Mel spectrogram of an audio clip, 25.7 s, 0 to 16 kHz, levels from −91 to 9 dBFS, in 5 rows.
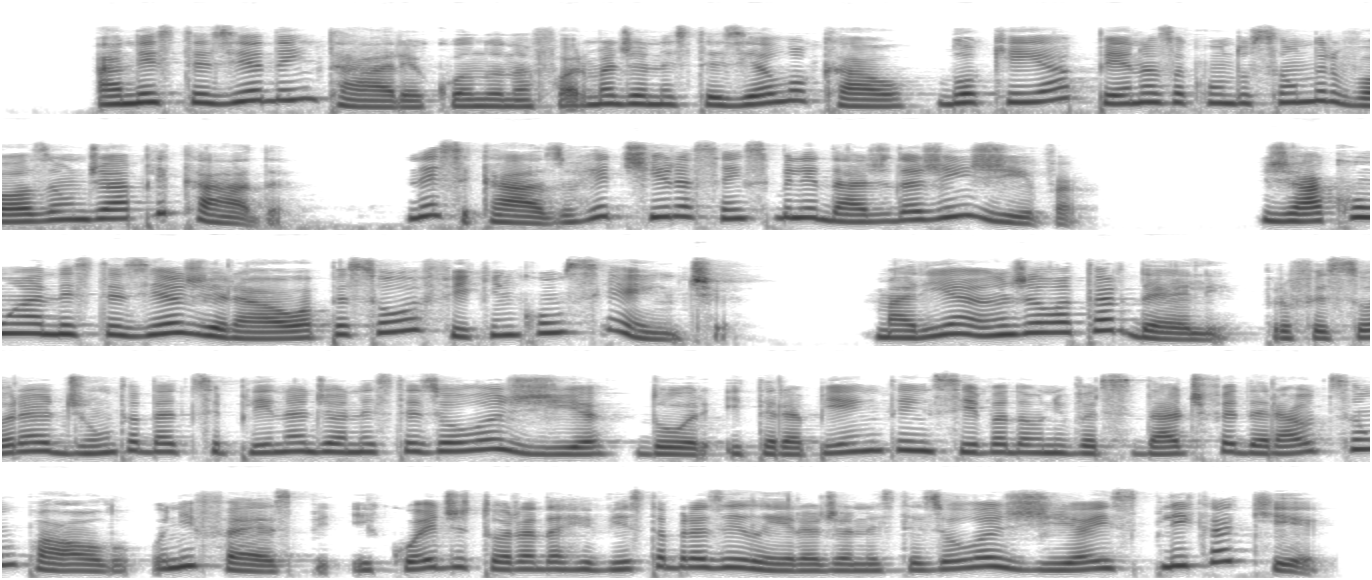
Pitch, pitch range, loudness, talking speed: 240 Hz, 195-280 Hz, -25 LUFS, 145 wpm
